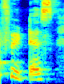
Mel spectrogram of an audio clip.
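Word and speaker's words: fetus: हम क्या बोलते हैं, फिटस बोलते हैं। इसकी प्रोनाउंसिएशन होती है फिटस।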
